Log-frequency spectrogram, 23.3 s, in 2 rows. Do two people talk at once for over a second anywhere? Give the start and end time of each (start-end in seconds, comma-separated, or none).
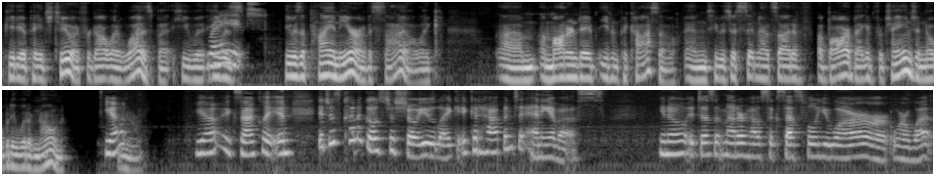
none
